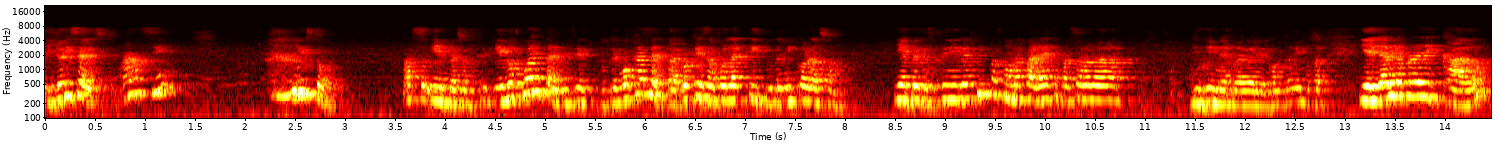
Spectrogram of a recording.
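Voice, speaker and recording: A woman pastor teaches a Bible class in a slightly high voice, telling anecdotes and acting out what people said as a lively storyteller in sermon-like fashion. The room is very echoey with a distant mic and dull sound, plus slight background noise.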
